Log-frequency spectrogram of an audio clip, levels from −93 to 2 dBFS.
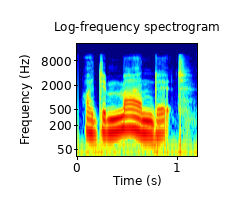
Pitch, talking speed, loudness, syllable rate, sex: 140 Hz, 150 wpm, -14 LUFS, 4.0 syllables/s, male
